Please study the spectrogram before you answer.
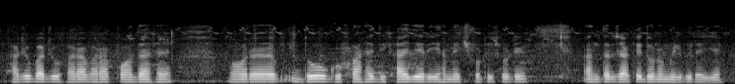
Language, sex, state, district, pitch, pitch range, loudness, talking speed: Hindi, male, Gujarat, Valsad, 120 Hz, 120-125 Hz, -17 LUFS, 185 wpm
